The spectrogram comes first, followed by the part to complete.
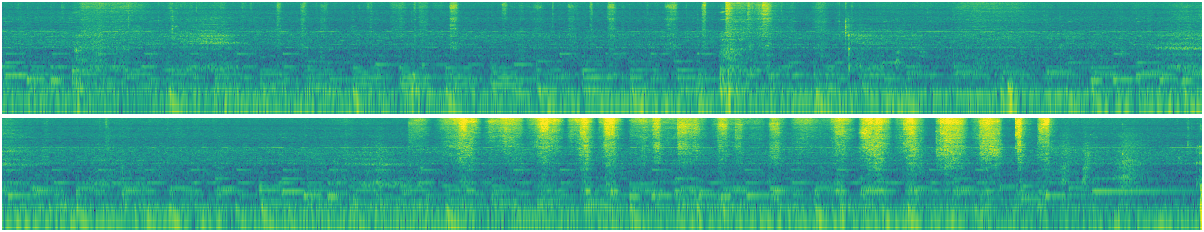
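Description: Sharpie permanent marker rubbing across watercolour paper. Light strokes come first, then about two-thirds in a quick run of short, scratchy strokes, about two a second, as lines are dashed in. Quiet background music plays underneath.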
